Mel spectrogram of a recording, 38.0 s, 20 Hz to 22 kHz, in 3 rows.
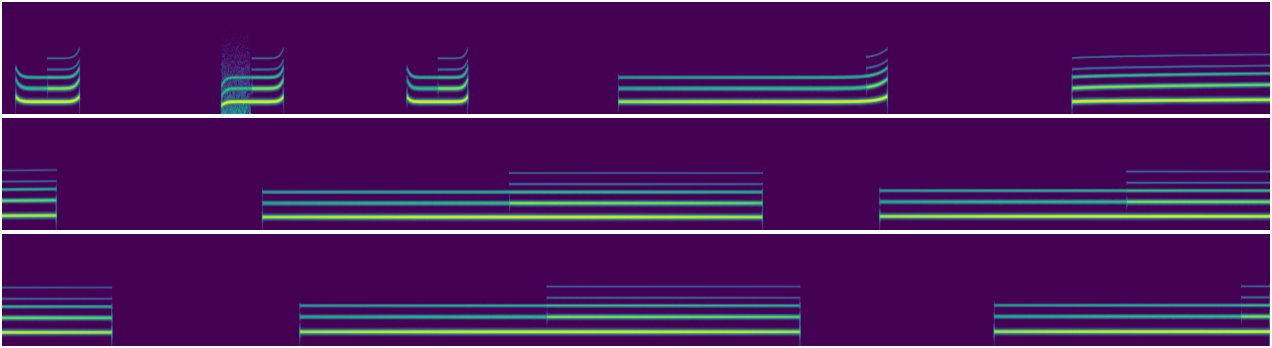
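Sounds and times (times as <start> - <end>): sine tone chords: 15.3 - 20.4, 21.5 - 26.5, 28.4 - 33.4, 35.3 - 38.0.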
